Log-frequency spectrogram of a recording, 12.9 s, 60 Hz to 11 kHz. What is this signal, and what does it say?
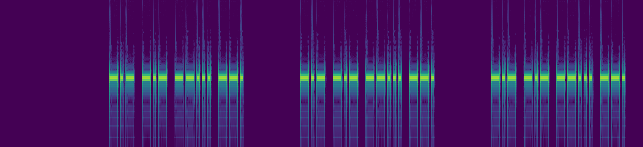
Morse code, heard as a keyed tone, about 22 wpm, 700 Hz. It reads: KK7G KK7G KK7G
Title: USA Call Signs - 4 Characters - Repeated 3x - 22wpm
